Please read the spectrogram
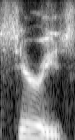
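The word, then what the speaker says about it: Ceres: support on this from a an organization called series that we've talked about which is in boston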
